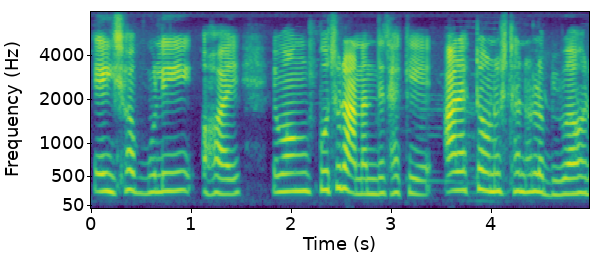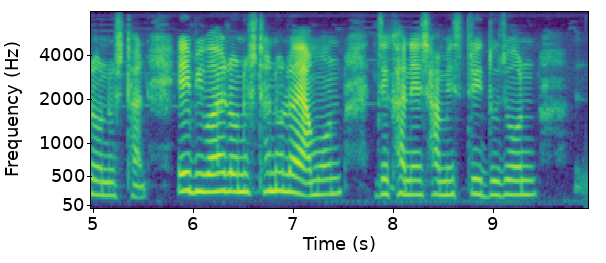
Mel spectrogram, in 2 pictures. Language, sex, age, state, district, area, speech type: Bengali, female, 18-30, West Bengal, Birbhum, urban, spontaneous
